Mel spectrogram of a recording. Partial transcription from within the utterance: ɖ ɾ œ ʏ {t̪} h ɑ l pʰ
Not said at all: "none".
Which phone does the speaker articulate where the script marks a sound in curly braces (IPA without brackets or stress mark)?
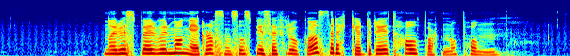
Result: t̪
